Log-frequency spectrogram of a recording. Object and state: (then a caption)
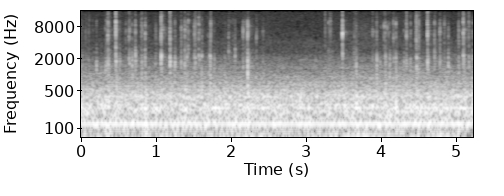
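Laptop keyboard typing. Fingertips of both hands type continuously on the black plastic low-profile keys of a silver MacBook Pro with an aluminum chassis. The result is a steady stream of soft, quick key taps with bright clicks over a constant low hum.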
